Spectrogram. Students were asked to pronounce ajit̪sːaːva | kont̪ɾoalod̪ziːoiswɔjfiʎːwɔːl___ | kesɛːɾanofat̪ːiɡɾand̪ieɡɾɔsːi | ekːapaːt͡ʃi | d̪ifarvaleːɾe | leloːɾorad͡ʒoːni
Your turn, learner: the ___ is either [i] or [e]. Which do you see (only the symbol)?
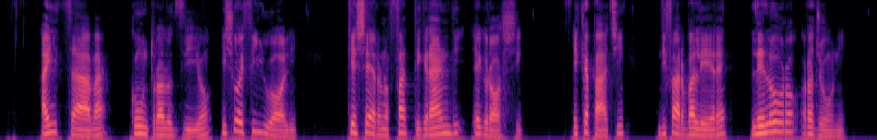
i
